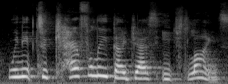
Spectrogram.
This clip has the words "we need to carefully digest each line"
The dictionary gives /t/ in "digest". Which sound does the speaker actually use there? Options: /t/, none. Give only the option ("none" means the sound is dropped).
/t/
